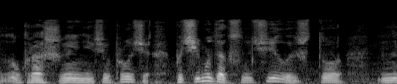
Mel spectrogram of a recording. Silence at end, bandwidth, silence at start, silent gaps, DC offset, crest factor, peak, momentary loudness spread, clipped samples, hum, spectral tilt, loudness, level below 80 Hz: 0 s; 8.8 kHz; 0 s; none; under 0.1%; 18 dB; -6 dBFS; 8 LU; under 0.1%; none; -5.5 dB/octave; -25 LUFS; -44 dBFS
